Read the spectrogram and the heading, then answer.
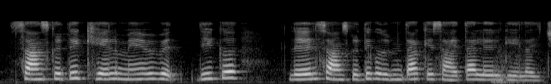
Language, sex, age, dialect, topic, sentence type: Maithili, female, 51-55, Southern/Standard, banking, statement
